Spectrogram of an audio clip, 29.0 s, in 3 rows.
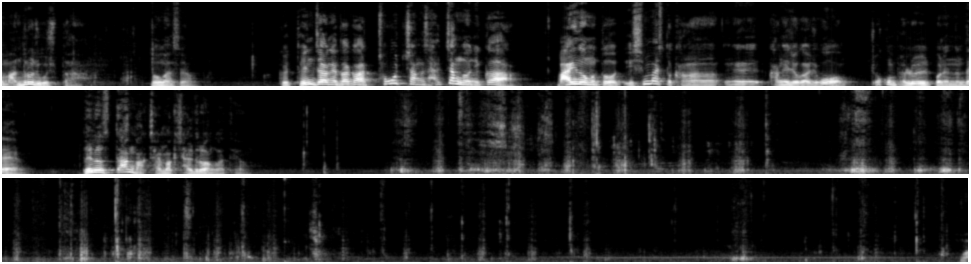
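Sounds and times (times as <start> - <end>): chewing and crunching food: 0.7 - 2.8, 12.6 - 29.0.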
